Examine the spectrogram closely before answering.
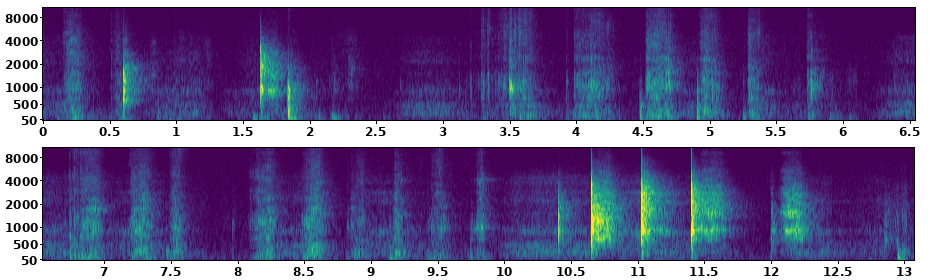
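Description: A metal teaspoon scraping the watery seed core out of a halved cucumber on a plastic cutting board, in short, irregular strokes, with a louder, quicker run of strokes near the end.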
